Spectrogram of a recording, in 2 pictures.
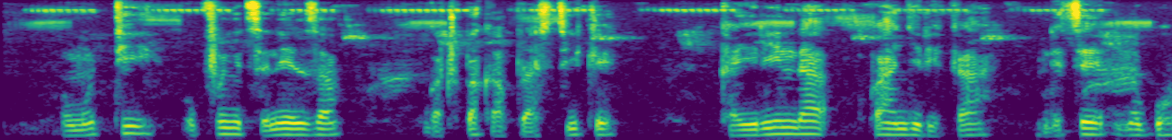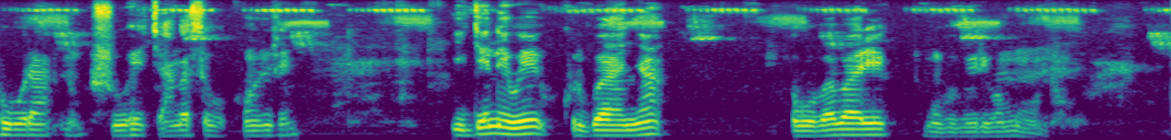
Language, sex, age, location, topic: Kinyarwanda, male, 18-24, Huye, health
